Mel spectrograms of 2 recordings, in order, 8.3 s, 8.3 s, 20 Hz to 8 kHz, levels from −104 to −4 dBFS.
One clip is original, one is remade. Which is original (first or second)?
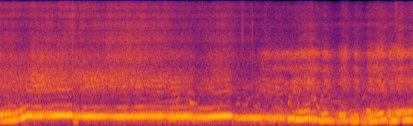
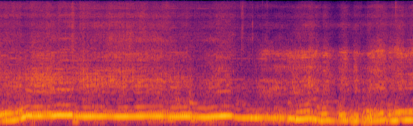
first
